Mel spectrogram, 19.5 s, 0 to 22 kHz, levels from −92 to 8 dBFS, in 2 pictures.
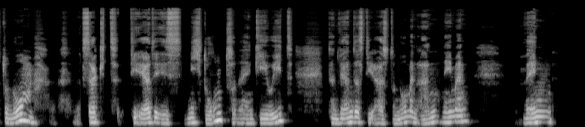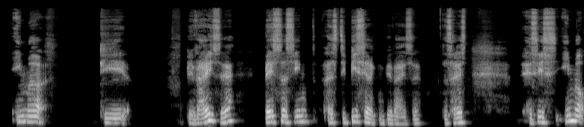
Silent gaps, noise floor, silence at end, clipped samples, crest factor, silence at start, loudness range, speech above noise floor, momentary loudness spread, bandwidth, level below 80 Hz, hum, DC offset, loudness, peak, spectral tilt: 9.34-9.51 s, 14.09-14.13 s; under -90 dBFS; 0 s; under 0.1%; 20 dB; 0.05 s; 5 LU; over 70 dB; 18 LU; 17 kHz; -70 dBFS; none; under 0.1%; -20 LUFS; -2 dBFS; -4.5 dB/octave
